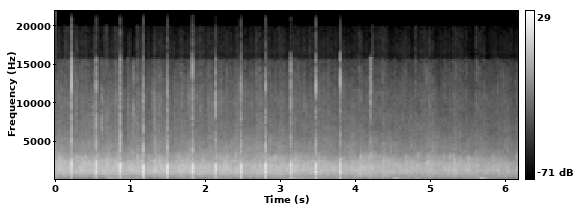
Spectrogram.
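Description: An audience at an event in Brussels applauds after a discussion with Yair Lapid, sustained clapping with distinct loud claps recurring in a steady rhythm close by.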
